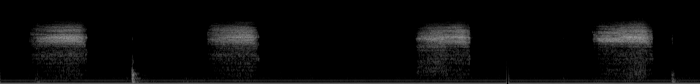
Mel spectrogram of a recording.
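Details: Four slower, breathy hissing screeches from barn owls at their nest as the father brings food, spaced about two seconds apart, with a couple of faint clicks and a low hum.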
